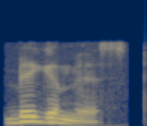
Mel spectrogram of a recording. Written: bigamist

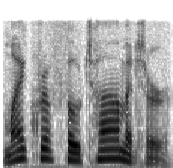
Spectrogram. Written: microphotometer

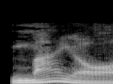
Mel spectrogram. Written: myall

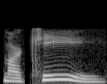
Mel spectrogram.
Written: marquee

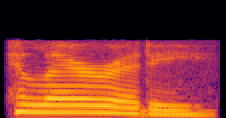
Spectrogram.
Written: hilarity

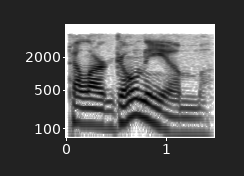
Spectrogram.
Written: pelargonium

